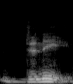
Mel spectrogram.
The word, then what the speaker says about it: Denis: sant s t period denis that's like the word dennis we would say the name dennis d-e-n-i-s last word it's a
